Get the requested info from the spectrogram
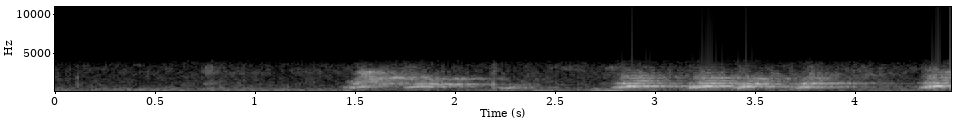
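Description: A dog whining and yipping faintly, in two short high-pitched bouts, the first about a second and a half in and the second about three seconds in.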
